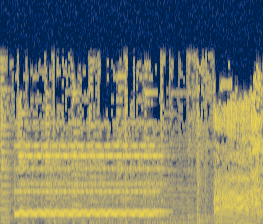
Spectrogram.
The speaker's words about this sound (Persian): ای بابا، باز دوباره می زنگ زد. ببین این تلفن رو بگیر، بگو بابام خونه نیست.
